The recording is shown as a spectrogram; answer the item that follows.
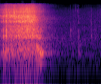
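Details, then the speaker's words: Person with allergy-triggered sneezing through the day (flowers, dust, plants), with itchy mouth: one short, hissing burst of air that fades quickly, a sneeze. "over the course of the day sometimes I get really really Sneezy different really really irritate me make me these a lot it just depends sometimes it's flowers and sometimes it's like dust or plants or whatever"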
